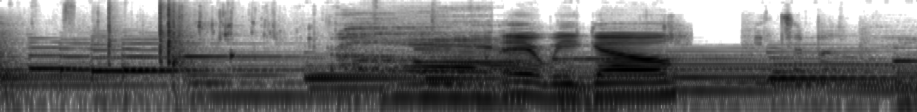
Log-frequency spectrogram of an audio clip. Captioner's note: coconut milk splashing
